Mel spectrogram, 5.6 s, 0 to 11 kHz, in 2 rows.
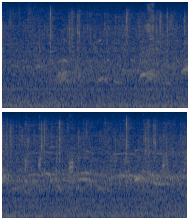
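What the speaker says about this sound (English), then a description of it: "we got swans on this one" Swans honk intermittently at a lakeside fishing venue in Ultimate Fishing Simulator 2, faint calls scattered over a steady bed of low ambient water and wind noise.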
